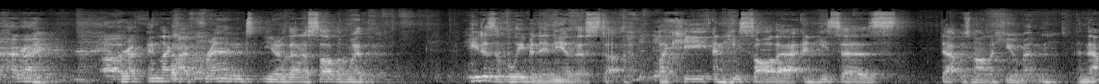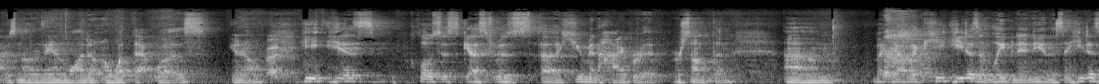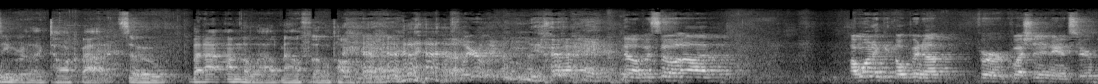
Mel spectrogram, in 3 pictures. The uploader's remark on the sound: LIVE In Houston, TX. We went to Houston for our first live show and here is the audio from it!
